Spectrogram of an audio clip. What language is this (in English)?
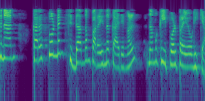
Malayalam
